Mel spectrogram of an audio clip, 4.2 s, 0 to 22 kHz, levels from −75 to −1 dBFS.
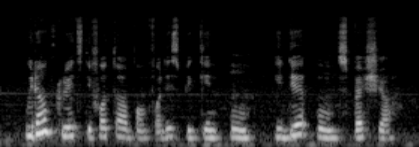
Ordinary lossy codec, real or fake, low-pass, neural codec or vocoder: none; real; 14.4 kHz; none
